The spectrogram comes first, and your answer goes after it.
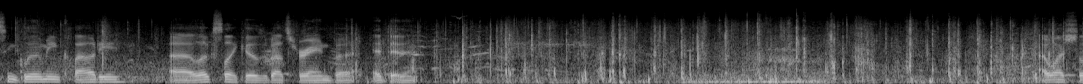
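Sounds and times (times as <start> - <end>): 
speech: 0.0 - 4.7, 10.4 - 10.8
faint murmuring voices: 0.0 - 8.3
horse hooves clip-clopping at a walk: 0.0 - 10.8.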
